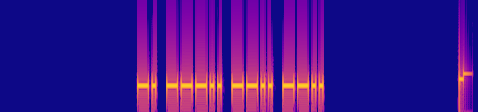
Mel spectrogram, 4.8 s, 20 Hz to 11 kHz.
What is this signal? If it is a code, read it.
Morse code, heard as a keyed tone, about 32 wpm, 700 Hz. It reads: N8ZZ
